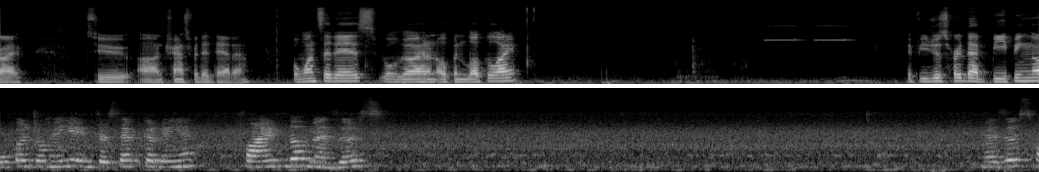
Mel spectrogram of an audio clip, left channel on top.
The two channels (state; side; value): different; both; correlation 0.00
